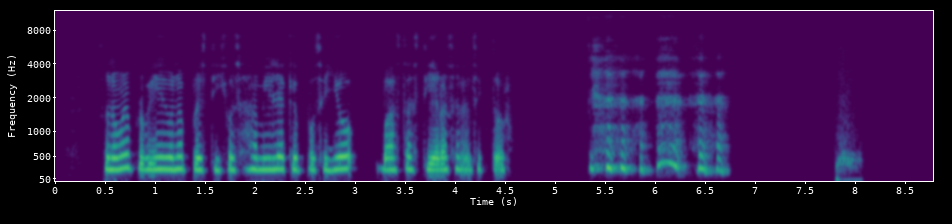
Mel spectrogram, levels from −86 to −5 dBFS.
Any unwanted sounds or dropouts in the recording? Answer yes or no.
yes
